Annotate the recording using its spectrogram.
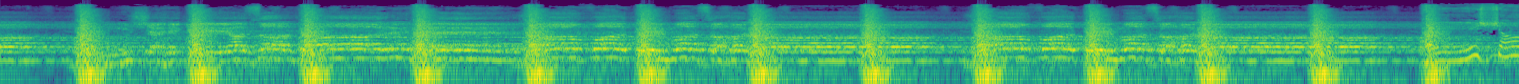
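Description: A chorus of voices holding a wordless chanted drone between nauha verses, kept in time by loud matam (chest-beating) strokes about once a second.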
